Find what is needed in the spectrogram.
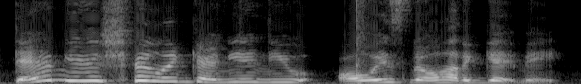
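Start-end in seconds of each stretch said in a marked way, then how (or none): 0.1-1.3 higher, playful shake of the fist; mock curse. Reader scolding Sherlyn Kenyon for her tears, mock outrage. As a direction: pretend to damn her, laughing.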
